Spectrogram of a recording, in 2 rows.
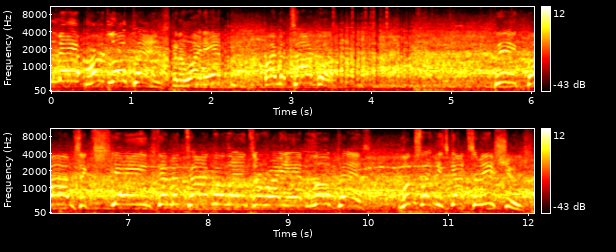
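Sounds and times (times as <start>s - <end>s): man commentating: 0.0s - 3.6s, 5.5s - 12.0s
crowd roaring: 0.0s - 12.0s.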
